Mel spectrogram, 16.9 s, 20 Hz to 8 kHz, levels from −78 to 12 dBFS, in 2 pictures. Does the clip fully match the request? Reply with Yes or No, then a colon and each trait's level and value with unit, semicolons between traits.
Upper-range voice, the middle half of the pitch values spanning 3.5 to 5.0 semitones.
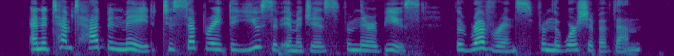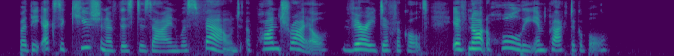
Yes: very high, 255 Hz; average, 4.4 semitones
